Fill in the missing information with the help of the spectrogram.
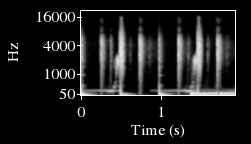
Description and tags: Minimal percussion loop with some instrumental things going on.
